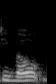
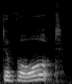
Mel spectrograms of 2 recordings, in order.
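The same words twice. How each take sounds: First: It is said in her plain, normal accent. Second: It is said in an odd, maybe Scottish accent.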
